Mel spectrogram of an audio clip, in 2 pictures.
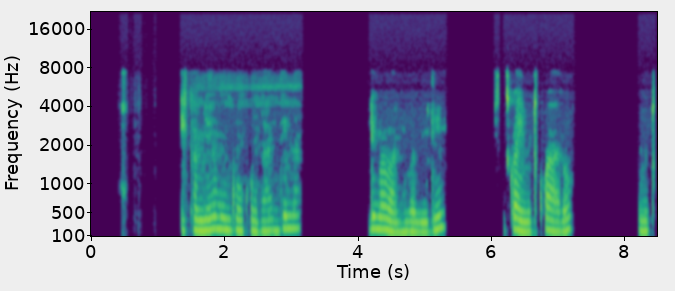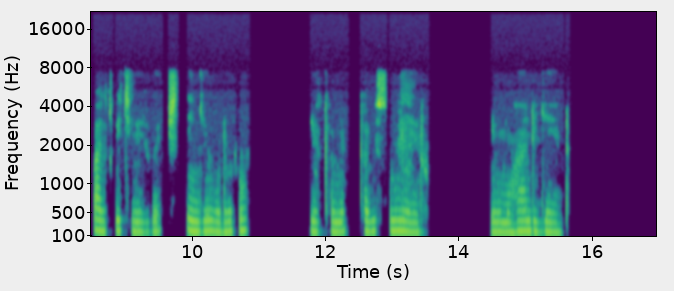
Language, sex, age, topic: Kinyarwanda, female, 18-24, government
